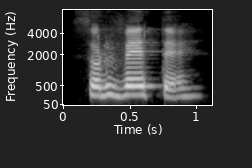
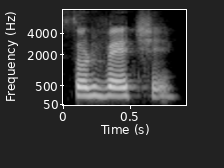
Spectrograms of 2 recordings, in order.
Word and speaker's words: sorvete: to the t sounds sorvete sorveci the way you pronounce them varies based on the region you're visiting in brazil don't worry about it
